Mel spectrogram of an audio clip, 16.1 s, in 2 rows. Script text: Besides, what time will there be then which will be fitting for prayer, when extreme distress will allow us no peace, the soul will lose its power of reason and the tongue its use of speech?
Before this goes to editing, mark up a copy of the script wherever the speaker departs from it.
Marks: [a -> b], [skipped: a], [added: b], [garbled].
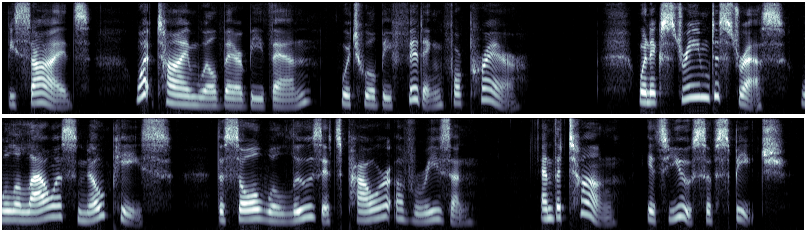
Besides, what time will there be then which will be fitting for prayer, when extreme distress will allow us no peace, the soul will lose its power of reason and the tongue its use of speech?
